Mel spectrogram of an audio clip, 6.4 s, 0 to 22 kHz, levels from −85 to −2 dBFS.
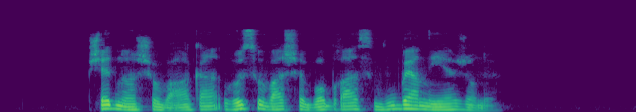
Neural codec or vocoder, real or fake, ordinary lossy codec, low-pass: none; real; MP3, 48 kbps; 7.2 kHz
